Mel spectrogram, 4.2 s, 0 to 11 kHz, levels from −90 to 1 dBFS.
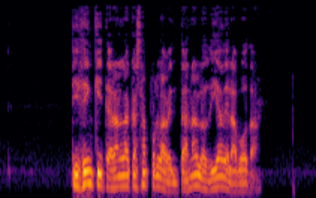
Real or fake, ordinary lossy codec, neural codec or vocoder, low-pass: real; Opus, 64 kbps; none; 9.9 kHz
